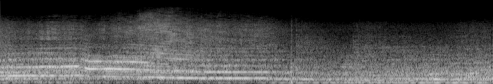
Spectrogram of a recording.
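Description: MotoGP motorcycles race past during a practice session at the MotoGP 2025 event, a loud, close, continuous engine roar whose pitch swoops and falls as the bikes pass.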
